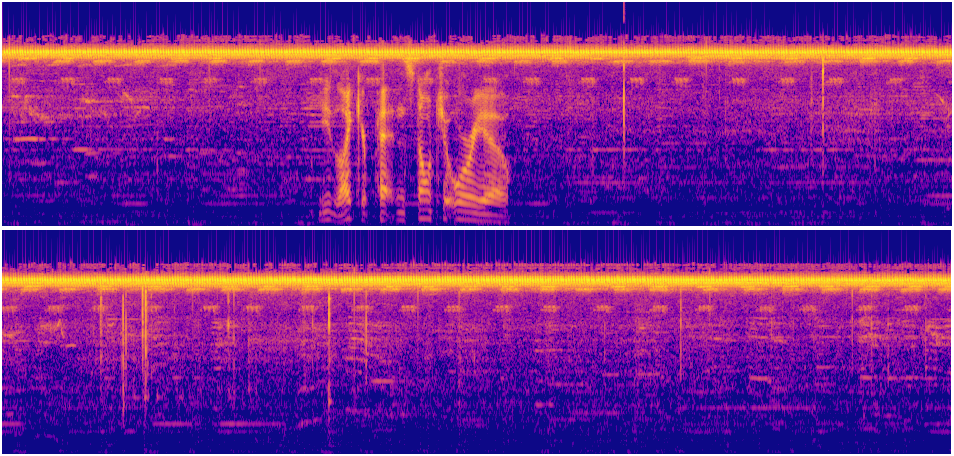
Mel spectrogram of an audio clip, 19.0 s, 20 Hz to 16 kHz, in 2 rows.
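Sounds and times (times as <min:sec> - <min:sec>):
insects chorus: 0:00.0 - 0:18.9
faint clicks: 0:05.6 - 0:06.7, 0:08.1 - 0:08.9, 0:10.4 - 0:11.2, 0:12.5 - 0:13.3.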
